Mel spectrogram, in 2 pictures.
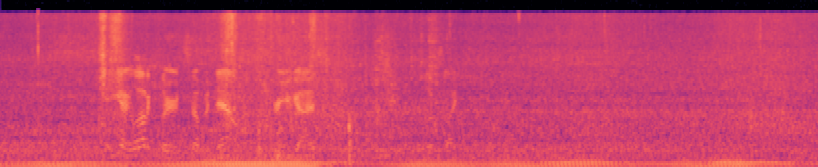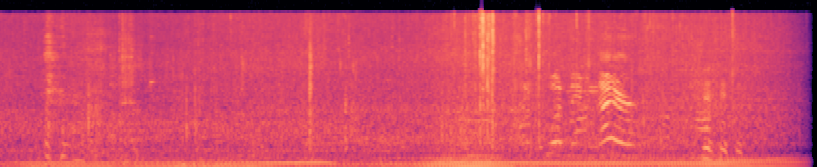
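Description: Tyres crunch on rocks and dirt.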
